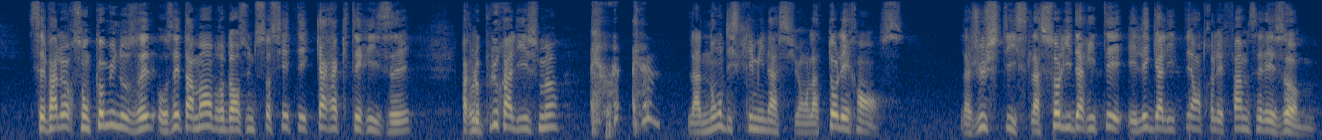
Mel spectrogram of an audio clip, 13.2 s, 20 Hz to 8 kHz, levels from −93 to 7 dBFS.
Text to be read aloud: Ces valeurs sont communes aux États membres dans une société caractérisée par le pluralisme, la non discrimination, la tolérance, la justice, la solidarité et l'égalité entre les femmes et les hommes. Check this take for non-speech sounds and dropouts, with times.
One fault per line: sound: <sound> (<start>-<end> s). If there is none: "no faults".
sound: throat clearing (5.9-6.6 s)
